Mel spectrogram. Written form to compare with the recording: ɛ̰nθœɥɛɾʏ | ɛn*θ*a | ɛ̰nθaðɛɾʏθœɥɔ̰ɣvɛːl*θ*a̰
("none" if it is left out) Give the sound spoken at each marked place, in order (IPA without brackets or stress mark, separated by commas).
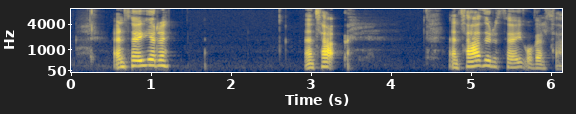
θ, θ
